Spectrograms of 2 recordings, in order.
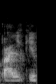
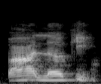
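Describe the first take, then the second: First: The L is said without a following vowel. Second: The L carries a full vowel after it. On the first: It follows everyday speech. "उच्चारण में हम इसको पालकी बोलते हैं। ल हमेशा आधा ही बोला जाता है" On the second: It follows the written spelling. "ये उसका सही शब्द है, लेखन के समान से, वर्तनी के हिसाब से"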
